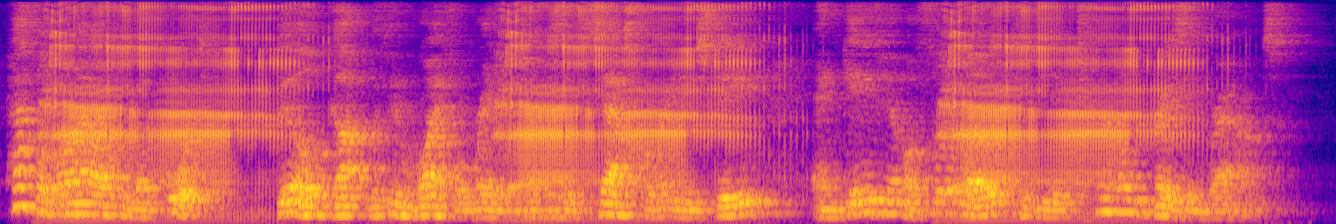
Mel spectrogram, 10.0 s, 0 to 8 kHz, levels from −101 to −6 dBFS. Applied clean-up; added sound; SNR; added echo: none; Burping, eructation; 5 dB; reverberation time 0.7 s.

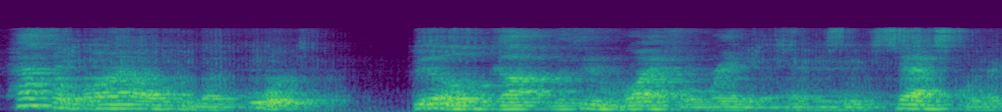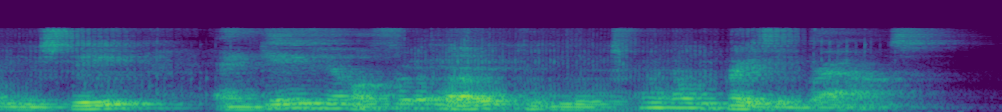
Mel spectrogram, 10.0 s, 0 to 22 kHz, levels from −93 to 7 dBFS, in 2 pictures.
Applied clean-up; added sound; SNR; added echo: neural separator model SepFormer DNS4.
